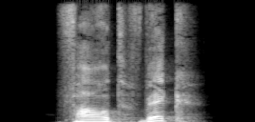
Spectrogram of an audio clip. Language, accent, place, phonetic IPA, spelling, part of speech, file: German, Germany, Berlin, [ˌfaːɐ̯t ˈvɛk], fahrt weg, verb, De-fahrt weg.ogg
- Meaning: inflection of wegfahren: 1. second-person plural present 2. plural imperative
